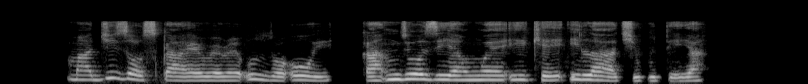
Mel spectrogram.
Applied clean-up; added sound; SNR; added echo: none; none; none; none.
